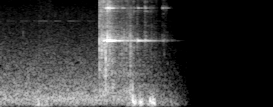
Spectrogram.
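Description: A disc golf disc clanks into the metal chains of a basket.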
